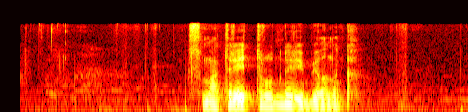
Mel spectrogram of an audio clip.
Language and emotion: Russian, neutral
